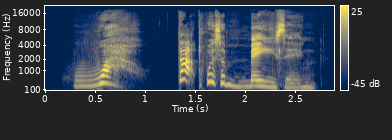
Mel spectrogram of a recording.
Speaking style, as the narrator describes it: exclaimed Isis

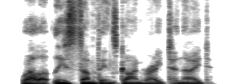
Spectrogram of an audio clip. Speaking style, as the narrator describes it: he grumbled

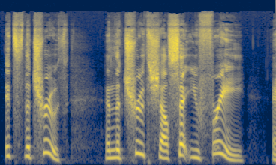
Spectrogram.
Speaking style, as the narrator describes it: Anna exclaims

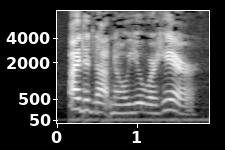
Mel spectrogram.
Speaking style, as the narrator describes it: she exclaimed in half-frightened amazement

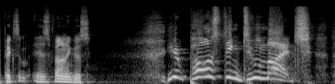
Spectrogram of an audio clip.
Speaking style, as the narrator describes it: Like screamed it

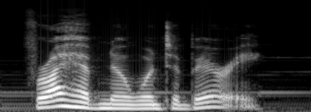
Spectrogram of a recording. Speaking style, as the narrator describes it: said Eustace sharply

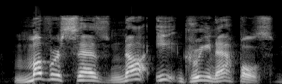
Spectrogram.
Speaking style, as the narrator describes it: shouted Stubby

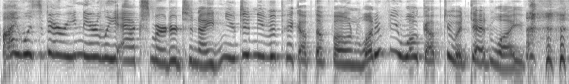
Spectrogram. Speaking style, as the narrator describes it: yelling

